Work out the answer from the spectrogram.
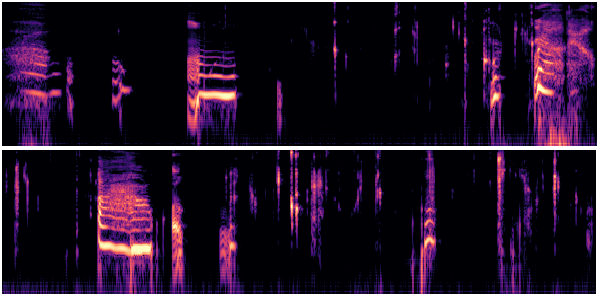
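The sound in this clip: Chewing and biting on hardened bits: scattered small crunches and wet mouth clicks, irregular and fairly quiet, broken by a few drawn-out voiced moans.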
